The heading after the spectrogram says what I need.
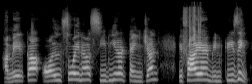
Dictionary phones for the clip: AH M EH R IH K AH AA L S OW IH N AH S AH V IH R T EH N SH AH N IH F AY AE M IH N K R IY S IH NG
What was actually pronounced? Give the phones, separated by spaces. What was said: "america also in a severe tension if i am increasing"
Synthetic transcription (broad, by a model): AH M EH R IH K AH AA L S OW IH N AH S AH B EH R T EH N SH AH N IH F AY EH M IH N K R IY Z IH NG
